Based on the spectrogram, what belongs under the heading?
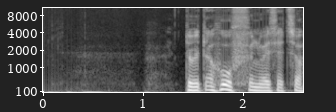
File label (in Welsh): "hwff" Welsh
